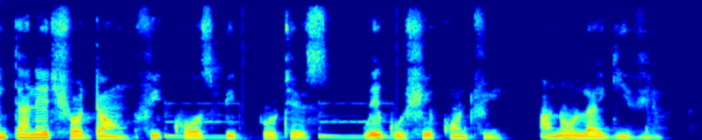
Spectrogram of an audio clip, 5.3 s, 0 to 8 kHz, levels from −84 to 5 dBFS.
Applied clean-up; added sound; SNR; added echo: none; Organ; 17 dB; none.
